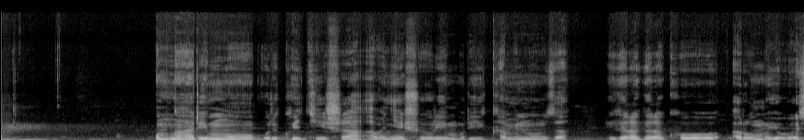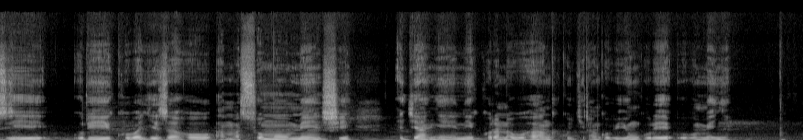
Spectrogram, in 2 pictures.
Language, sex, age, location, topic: Kinyarwanda, male, 18-24, Kigali, education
